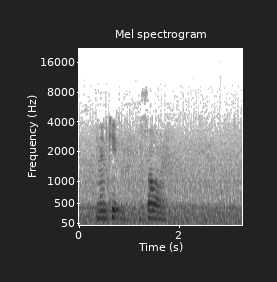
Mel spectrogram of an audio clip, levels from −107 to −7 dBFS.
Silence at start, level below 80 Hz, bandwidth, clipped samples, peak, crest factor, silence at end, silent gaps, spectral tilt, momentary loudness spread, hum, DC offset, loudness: 0 s; -46 dBFS; 8.4 kHz; under 0.1%; -12 dBFS; 18 dB; 0 s; none; -9 dB/octave; 14 LU; none; under 0.1%; -32 LUFS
